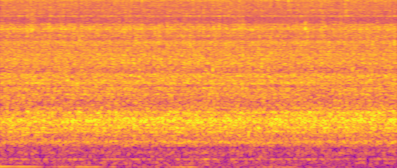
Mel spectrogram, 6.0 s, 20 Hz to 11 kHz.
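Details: Bosch WFL246SGB/01 washing machine, cold-fill only, on 40° easy care cycle with filter checked clear: quiet, steady hiss of water running in with no motor or pump noise underneath; normal fill.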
